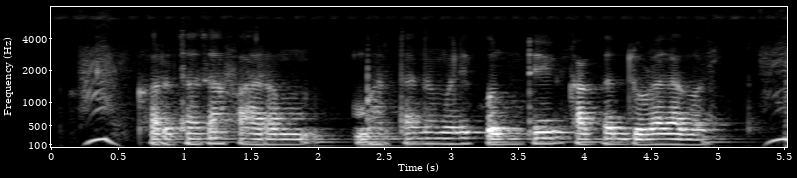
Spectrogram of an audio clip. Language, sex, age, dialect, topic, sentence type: Marathi, male, <18, Varhadi, banking, question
